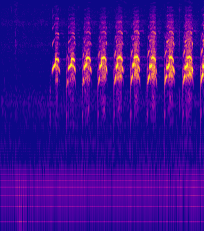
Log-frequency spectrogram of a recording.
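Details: Osprey at its nest near Charlo, Montana, recorded by a nest camera; the pair builds the nest beside a Great Horned Owl family's trees. After a short silence come ten sharp, high whistled chirps, evenly spaced about every sixth of a second, with a low steady hum.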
